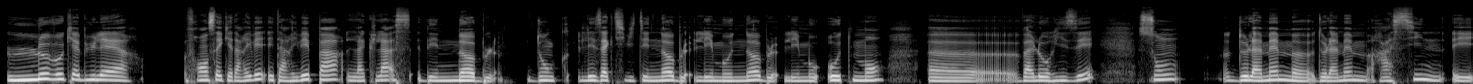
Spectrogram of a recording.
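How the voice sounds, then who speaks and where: A woman hosts a podcast lesson, walking through an English poem word by word and quizzing her listeners as she goes. Her voice sits low and mellow. The sound is dry and close, with no room around it. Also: no echo. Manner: patient, explains step by step, asks the listener questions. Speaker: language teacher and podcast host.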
